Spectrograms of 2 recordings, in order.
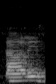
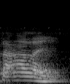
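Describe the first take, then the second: First: The word ends with a plain 'ee' sound. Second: The word ends with an 'eye' diphthong. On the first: The speaker calls it wrong. "Ta'ali salah" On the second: The speaker calls it right. "Yang betul adalah ta'alai"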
